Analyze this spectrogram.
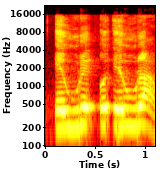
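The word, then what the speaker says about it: Ehoura: Mais comme Aouré, si je prononce bien, Eoura, voilà, merci.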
